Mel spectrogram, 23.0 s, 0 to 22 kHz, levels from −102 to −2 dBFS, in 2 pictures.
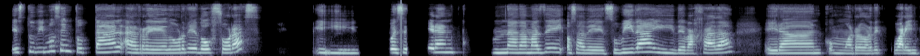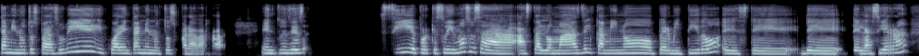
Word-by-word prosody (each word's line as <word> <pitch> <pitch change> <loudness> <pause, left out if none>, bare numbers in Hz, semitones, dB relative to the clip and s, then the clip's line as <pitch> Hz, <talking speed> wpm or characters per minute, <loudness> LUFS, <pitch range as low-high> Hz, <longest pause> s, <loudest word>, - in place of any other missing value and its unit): Estuvimos 315 +5 0
en 380 -3 -2
total 290 +1 +1
alrededor 245 -1 0
de 280 0 +2
2 255 0 +3
horas 260 - +3 0.6
y, 235 -3 -4 0.3
pues, 255 0 +9 0.3
eran 290 0 +3
co 480 - -24 0.3
nada 250 0 0
más 250 0 +1
de, 295 0 -3
o 250 - -1
sea, 235 -1 +1
de 220 -1 -3
subida 275 +8 +4
y 250 -4 -4
de 220 0 -3
bajada, 245 +8 +1 0.4
eran 225 +1 0
como 220 -3 -7
alrededor 210 0 -2
de 225 0 -8
40 215 +2 +2
minutos 240 0 -3
para 220 -3 0
subir 335 +9 +1
y 260 -5 -9
40 225 0 0
minutos 220 -1 -5
para - - -4
bajar, - - -5 0.5
entonces 225 +2 -3 1.0
Sí, 275 +1 -2
porque 235 -1 -2
subimos, 245 +7 0
o 315 - -5
sea, 210 -6 +6
hasta 210 +2 +3
lo 205 -1 -1
más 210 +2 +3
del 265 +1 -7
camino 220 -1 0
permitido, 225 - -2
este, 195 -3 -7
de 195 -2 -4
de 210 -1 -4
la 195 0 0
sierra. 240 - -1
235 Hz, 135 wpm, -24 LUFS, 215-260 Hz, 1.0 s, pues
